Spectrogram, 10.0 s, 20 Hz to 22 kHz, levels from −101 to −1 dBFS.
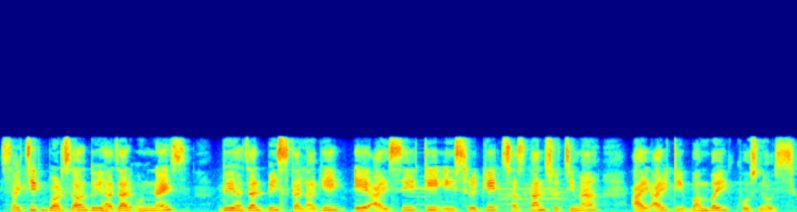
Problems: background sounds at intervals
